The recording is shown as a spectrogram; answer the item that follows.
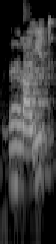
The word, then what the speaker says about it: knight: k and i ght now k is silent so when you write knight in phonetic symbols you see that it begins with n okay because pronunciation means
